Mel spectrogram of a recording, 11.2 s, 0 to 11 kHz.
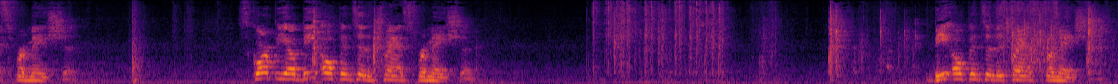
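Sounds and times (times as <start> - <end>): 
speech: 0.0 - 0.9, 2.5 - 4.9, 9.3 - 11.1
tarot cards being split and shuffled: 5.9 - 9.3, 9.9 - 11.1.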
